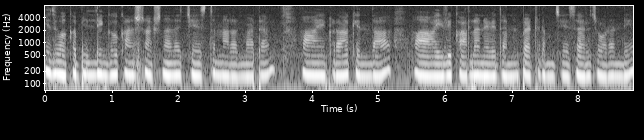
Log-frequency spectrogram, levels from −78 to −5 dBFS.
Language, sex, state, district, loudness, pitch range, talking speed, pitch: Telugu, female, Andhra Pradesh, Manyam, -15 LUFS, 155-170 Hz, 110 wpm, 160 Hz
